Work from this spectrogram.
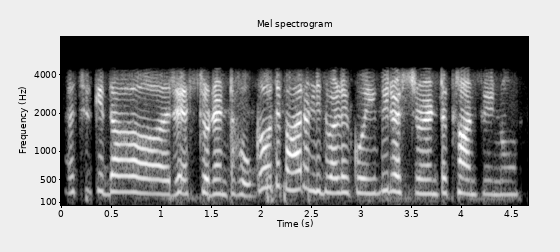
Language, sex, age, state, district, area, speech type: Punjabi, female, 18-30, Punjab, Hoshiarpur, urban, conversation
